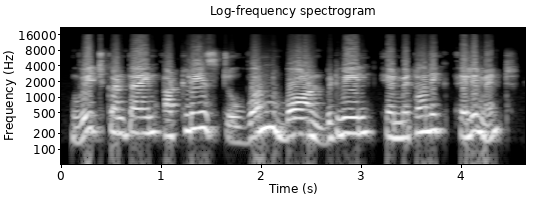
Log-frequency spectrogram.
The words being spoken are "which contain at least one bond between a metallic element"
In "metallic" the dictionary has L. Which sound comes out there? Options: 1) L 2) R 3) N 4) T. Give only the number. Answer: 3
